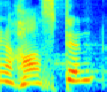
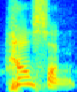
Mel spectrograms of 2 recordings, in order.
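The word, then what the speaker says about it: hasten: अब देखिए यहाँ पे दिया है एच एस टी एन, अब पढ़े हास्टन, हास्टन ही पढ़े हैशन, हैशन का मतलब जल्दी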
